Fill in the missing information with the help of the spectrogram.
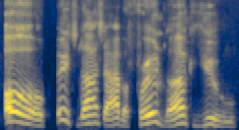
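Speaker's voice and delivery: slow, friendly Southern bear voice; Brer Bear. Retold or imitated. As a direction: drawl it kindly like a big bear. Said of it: "Brer Bear actually sounds like this".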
